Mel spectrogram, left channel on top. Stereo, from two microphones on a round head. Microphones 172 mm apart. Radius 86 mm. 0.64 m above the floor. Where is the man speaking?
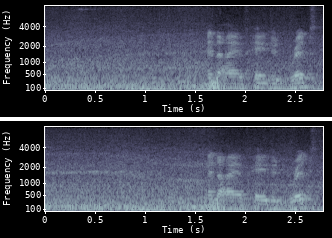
40° left (ahead or behind), 2 m.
